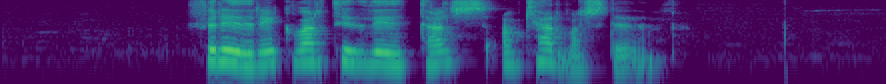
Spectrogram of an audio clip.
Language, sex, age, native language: Icelandic, female, 50-59, Icelandic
